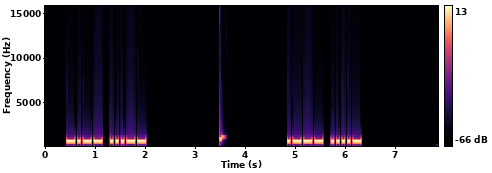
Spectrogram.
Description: Morse code, heard as a keyed tone, about 22 wpm, 700 Hz. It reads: Y 3 J 4
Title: Single-Letter Single-Number 22wpm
